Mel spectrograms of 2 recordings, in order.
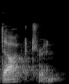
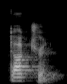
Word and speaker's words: doctrine: Their rules are a doctrine. Pronunciation doctrine. D a da c- dock chock ch. Remember when you have tr together it makes the chicken sound ch.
